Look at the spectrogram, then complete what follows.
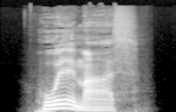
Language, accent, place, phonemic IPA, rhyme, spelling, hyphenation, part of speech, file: German, Germany, Berlin, /ˈhoːlˌmaːs/, -aːs, Hohlmaß, Hohl‧maß, noun, De-Hohlmaß.ogg
- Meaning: measuring cup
